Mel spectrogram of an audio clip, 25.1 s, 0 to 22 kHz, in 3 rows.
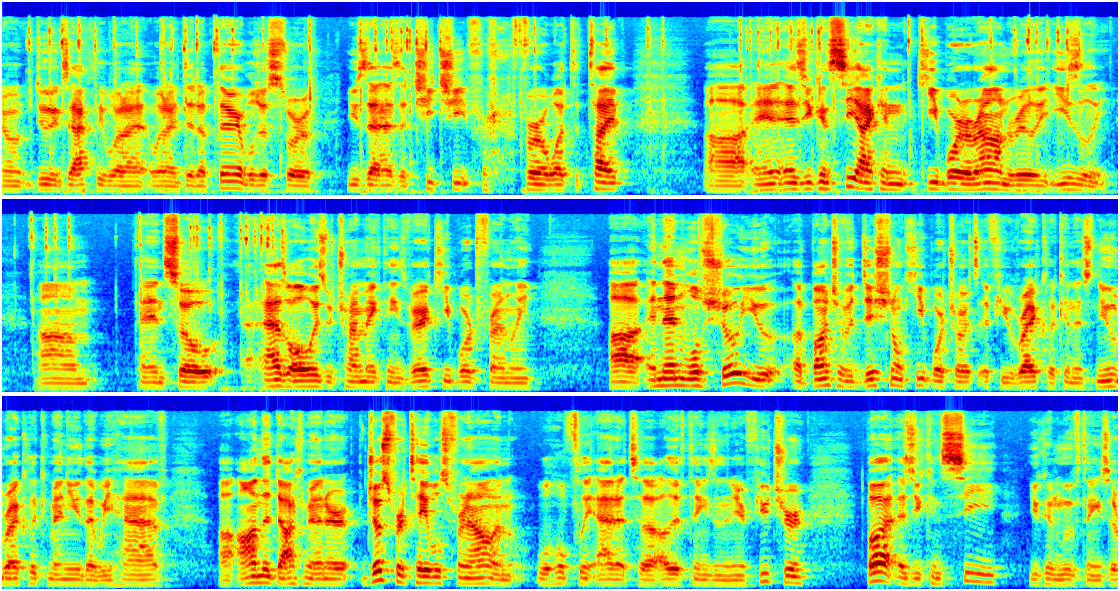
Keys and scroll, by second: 0.0-3.6 typing, 3.9 Down, 4.4 Right, 4.9 Up, 5.4-8.3 typing, 6.8 Right, 8.6 Down, 8.8 Left, 9.4-10.9 typing.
